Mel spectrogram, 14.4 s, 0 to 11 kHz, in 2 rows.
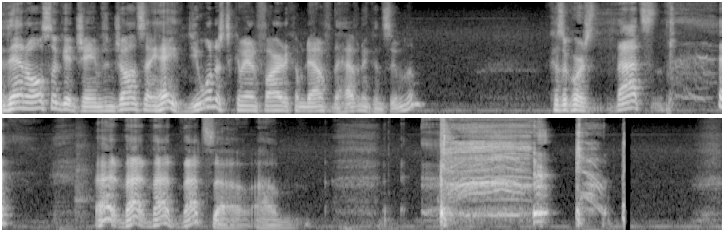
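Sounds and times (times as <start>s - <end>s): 
speech: 0.0s - 4.3s, 5.5s - 7.3s, 8.1s - 10.2s
harsh coughing fit: 11.1s - 13.4s.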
